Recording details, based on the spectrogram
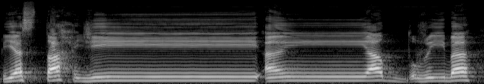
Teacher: اس کو مد منفصل کہیں گے، اس کو 3 الف جتنا کھینچتے ہیں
